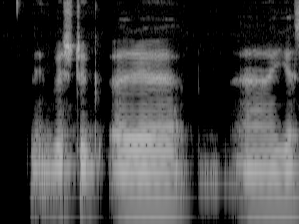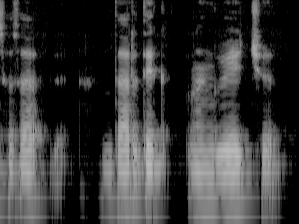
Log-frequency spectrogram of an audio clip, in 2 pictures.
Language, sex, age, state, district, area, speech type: Kashmiri, male, 18-30, Jammu and Kashmir, Kulgam, rural, spontaneous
